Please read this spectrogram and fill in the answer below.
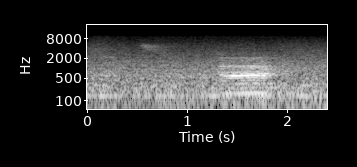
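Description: A man's drawn-out hesitation sound, one flat 'eee' held for about half a second past the middle, over faint room tone with a low steady hum.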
